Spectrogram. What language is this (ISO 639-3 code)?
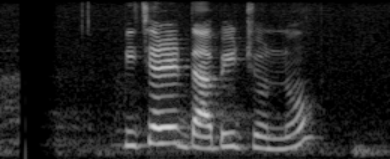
ben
